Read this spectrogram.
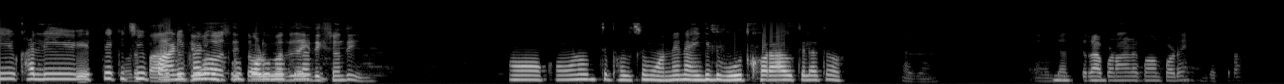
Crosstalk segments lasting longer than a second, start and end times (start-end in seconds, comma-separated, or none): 1.2-3.3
